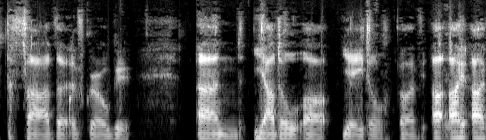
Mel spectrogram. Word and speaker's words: Yaddle: that Yoda is the father of grogu and yadel I I pronounce it yaddle it's the mother so because they're the only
